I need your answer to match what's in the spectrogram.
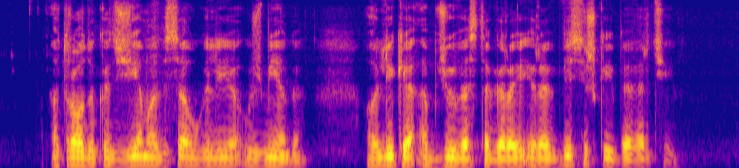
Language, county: Lithuanian, Kaunas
